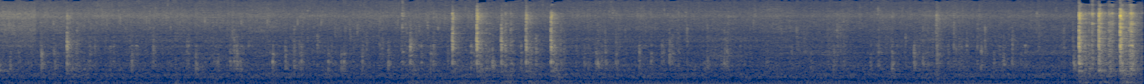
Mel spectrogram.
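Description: Chicken wings frying in hot oil: a steady sizzle with scattered crackles and pops. A short burst of clattering comes near the end.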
